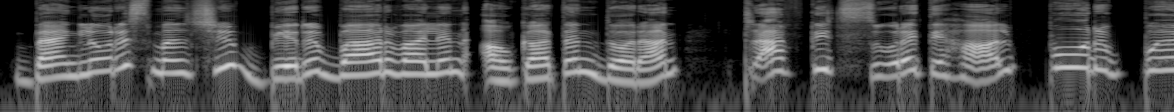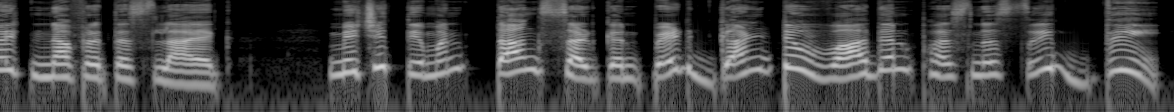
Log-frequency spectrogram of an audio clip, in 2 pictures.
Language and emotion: Kashmiri, disgusted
